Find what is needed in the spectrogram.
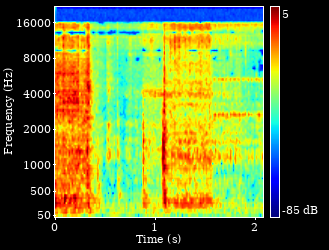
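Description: ITBOX i52N Lite electronic punch card machine printing the time onto a time card, a mechanical buzzing that is loudest in the first half-second, with a second spell about a second in.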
